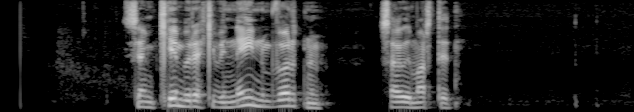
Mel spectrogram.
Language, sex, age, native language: Icelandic, male, 40-49, Icelandic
